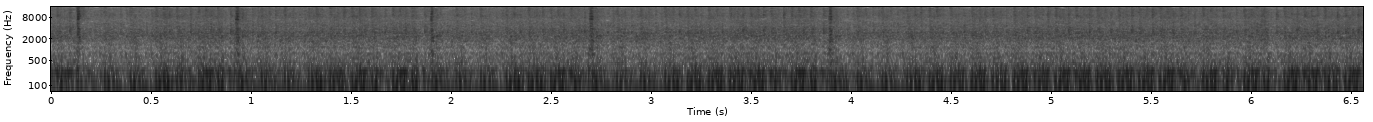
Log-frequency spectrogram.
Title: BF730 carb misfire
